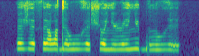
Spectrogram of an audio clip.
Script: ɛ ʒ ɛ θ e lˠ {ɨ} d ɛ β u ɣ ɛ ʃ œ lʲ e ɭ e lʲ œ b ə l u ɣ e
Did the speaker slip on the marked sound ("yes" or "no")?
yes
